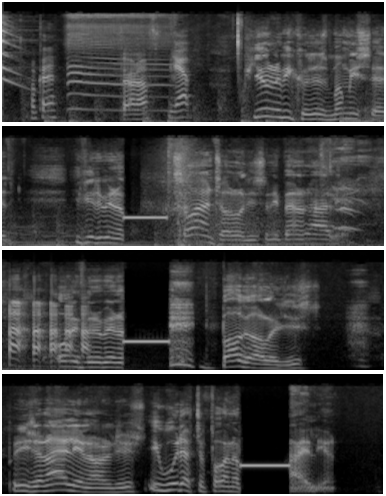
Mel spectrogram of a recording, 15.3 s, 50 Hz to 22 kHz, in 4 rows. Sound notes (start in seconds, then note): 7.0 Jack laughs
